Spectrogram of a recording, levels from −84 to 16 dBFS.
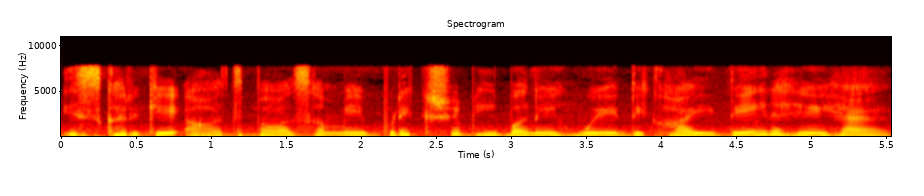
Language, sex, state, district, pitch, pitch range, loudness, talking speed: Hindi, female, Punjab, Fazilka, 220 Hz, 215-230 Hz, -16 LUFS, 140 wpm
